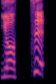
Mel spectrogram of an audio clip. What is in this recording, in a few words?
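"yottsu", Japanese, girl; voice; info girl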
